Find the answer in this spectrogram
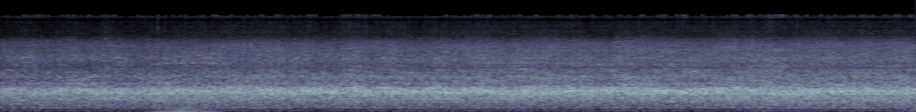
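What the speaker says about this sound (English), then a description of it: "Outstanding crowd here at this stadium today. And they're very vocal right now." A stadium crowd in an India versus Pakistan cricket video game roars steadily and loudly without a break, forming a dense, unbroken wash of cheering.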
